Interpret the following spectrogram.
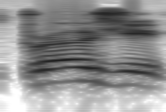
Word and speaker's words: Broggi: well well it was it was brrojie for a long time that's where the italians would say it and then my italian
